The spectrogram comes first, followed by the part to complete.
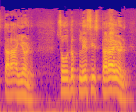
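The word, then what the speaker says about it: Tarain: In English, many times pronunciation we are pronouncing as Tarayin. It is not Tarayin, it is Tarayan.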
